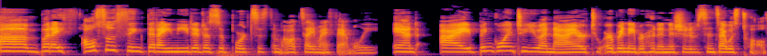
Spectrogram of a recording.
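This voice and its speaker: A woman's very fast speech with a Midwestern US accent, a bright, sharp tone, fairly high pitch and ordinary pitch variation against a quiet background. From California, then Detroit. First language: Spanish. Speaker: nonprofit worker, guest. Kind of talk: casual interview.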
